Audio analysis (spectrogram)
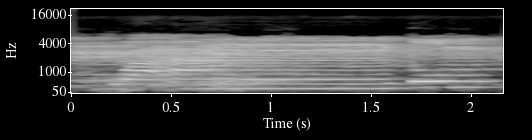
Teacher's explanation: Jadi mendengungnya pas mendengung langsung masuk ke makhraj huruf ta. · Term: ikhfa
